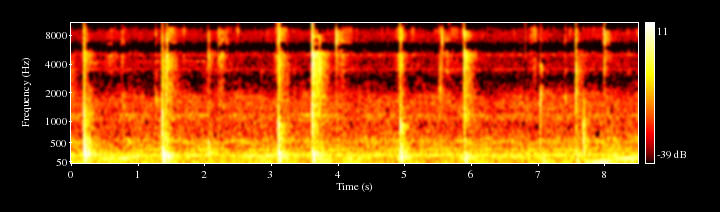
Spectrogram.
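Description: A utility knife with an orange handle slices thin, crisp pieces from a rectangular block of dried blue soap with a speckled surface, held in one hand. Sharp, short cuts with bright clicks come at irregular intervals over a steady low background hum, each dying away quickly.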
